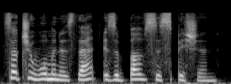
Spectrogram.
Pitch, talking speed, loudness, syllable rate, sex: 220 Hz, 205 wpm, -15 LUFS, 6.2 syllables/s, female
